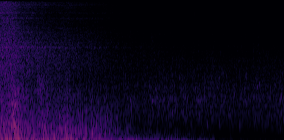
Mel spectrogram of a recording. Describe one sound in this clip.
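A triumphant game fanfare rings out and fades away.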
